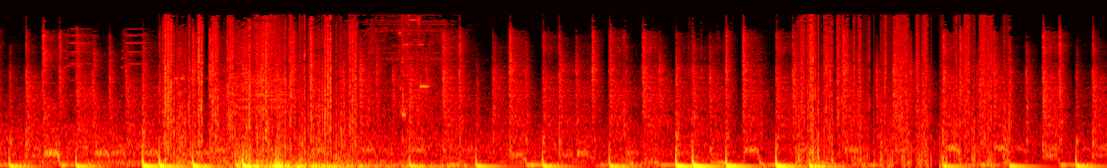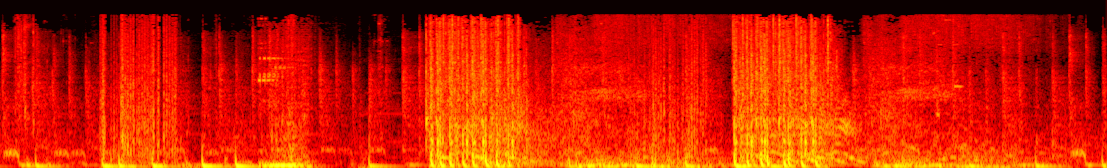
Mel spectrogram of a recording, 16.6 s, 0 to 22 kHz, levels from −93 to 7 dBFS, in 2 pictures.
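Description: Loose connector crackle breaks in four times. It runs from 1.24 to 2.69 s, from 5.98 to 7.58 s, from 9.06 to 9.67 s, and from 13.03 to 13.62 s. Each burst is irregular scratching and crackle laid over the audio. A worn or dirty contact in the signal path is making and breaking as it shifts. The sound is chopped in rapid, uneven fragments. Any DC on the line turns each break into a pop.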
